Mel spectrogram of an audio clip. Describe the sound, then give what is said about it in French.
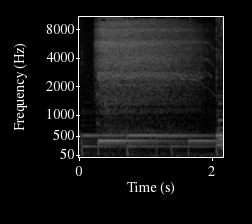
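A deep breath drawn in during a guided relaxation exercise: one long, even, airy inhale lasting about two seconds, starting and stopping cleanly. “Puis vous pourrez prendre une grande inspiration”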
